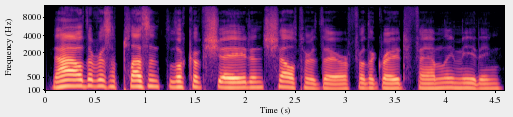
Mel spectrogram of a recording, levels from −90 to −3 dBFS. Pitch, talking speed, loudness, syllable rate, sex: 160 Hz, 210 wpm, -18 LUFS, 5.4 syllables/s, male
